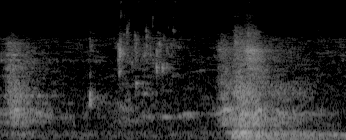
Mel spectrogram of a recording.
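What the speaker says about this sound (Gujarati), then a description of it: "એક વાટકી પાણી એડ કરું છું" Water splashes and trickles in short bursts, with a few drips between, ending in a fuller pour of a small bowlful into rava dhokla batter; close and fairly quiet.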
